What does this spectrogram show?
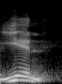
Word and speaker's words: yin: I didn't say yin and yang. I said yin. Y-I-N.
